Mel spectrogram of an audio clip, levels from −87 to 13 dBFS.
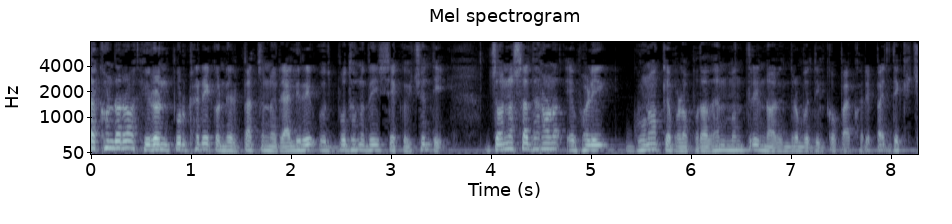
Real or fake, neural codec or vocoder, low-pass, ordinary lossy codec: real; none; none; none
